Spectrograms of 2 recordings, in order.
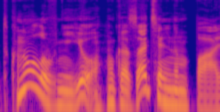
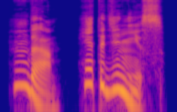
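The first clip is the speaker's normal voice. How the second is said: scoffing; 9 semitones higher than usual. A narrator's reading. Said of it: "хмыкнула бунтарка".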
